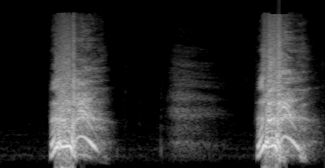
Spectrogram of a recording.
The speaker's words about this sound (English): Excuse me. It's not coronavirus. I'm in a sauna. It just makes me sneeze every now and then.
